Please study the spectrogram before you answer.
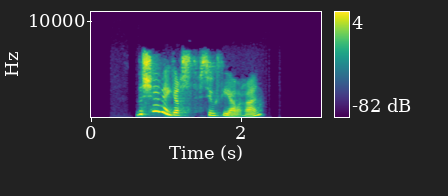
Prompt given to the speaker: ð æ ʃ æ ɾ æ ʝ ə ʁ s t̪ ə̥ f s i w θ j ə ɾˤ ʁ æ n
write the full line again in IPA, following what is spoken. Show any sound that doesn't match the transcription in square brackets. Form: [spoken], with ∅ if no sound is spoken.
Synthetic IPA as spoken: ð æ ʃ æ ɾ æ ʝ ə ʁ s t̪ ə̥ f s i w θ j ə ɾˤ ʁ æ n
